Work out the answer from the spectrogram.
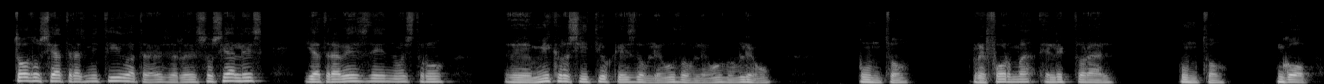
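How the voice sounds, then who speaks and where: Male hearing chair, formal and deliberate, very soft-edged mellow timbre, unhurried pace. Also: medium pitch, no room sound, studio quality. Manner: deliberate, halting, measured. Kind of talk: formal public address.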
